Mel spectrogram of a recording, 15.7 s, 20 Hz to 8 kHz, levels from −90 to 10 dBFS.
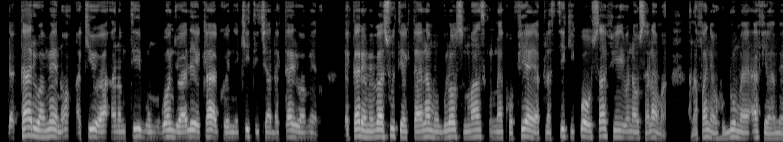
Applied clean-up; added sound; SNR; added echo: none; none; none; none.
